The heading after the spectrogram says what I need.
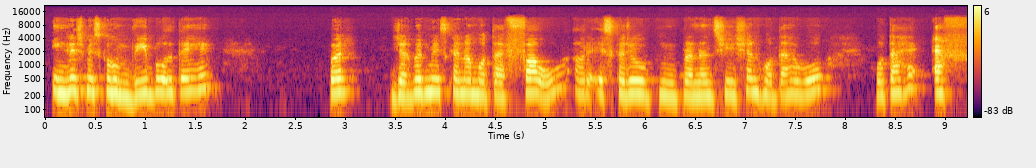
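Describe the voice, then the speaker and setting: A woman's voice: a little high, warm tone, rough recording. A woman teaching a language lesson, patiently repeating each word several times. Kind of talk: slow spoken lesson with repeated words.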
